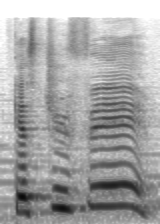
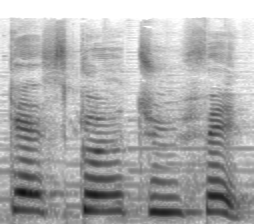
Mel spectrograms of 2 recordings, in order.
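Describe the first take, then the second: First: The syllables are reduced and run together casually. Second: Every syllable is pronounced fully and carefully. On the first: This is how people say it in conversation. The speaker calls it right. "On dit" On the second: This is not how people say it in conversation. The speaker calls it wrong. "Quand on parle, on ne dit pas"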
